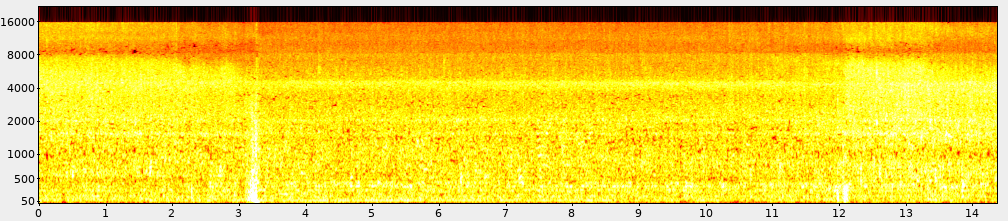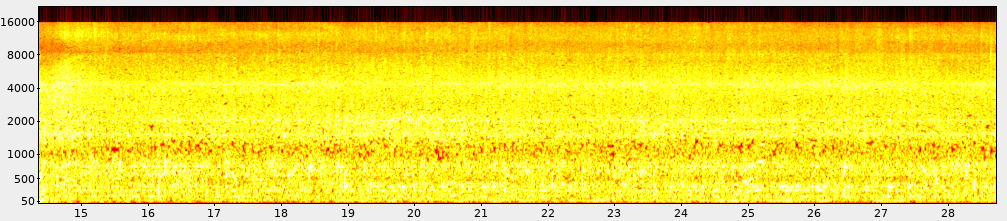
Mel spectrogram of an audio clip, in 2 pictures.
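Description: Small mountain stream running over rocks: a steady rush of water, with two brief knocks about 3 and 12 seconds in.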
